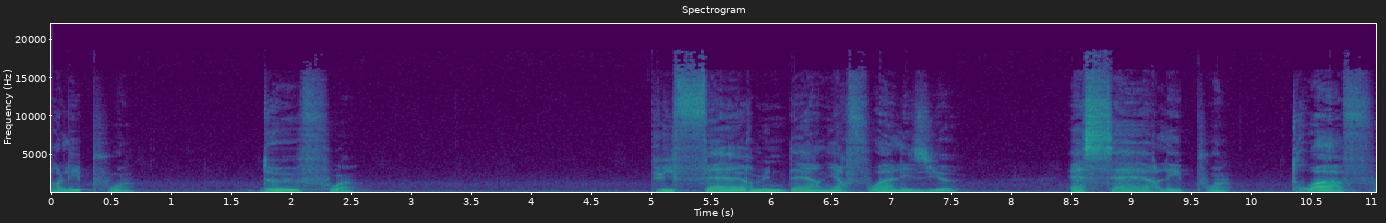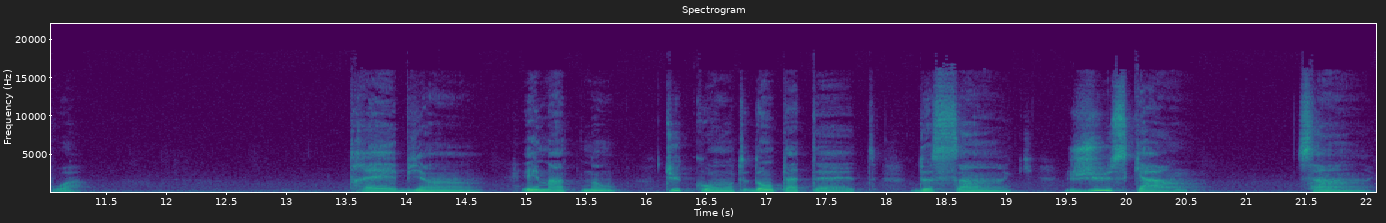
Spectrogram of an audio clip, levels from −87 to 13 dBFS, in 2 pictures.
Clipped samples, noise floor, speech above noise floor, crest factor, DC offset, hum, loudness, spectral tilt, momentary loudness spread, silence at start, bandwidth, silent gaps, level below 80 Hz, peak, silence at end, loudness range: under 0.1%; -56 dBFS; 29 dB; 22 dB; under 0.1%; none; -28 LUFS; -5 dB/octave; 14 LU; 0 s; 19 kHz; none; -56 dBFS; -8 dBFS; 0.05 s; 5 LU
